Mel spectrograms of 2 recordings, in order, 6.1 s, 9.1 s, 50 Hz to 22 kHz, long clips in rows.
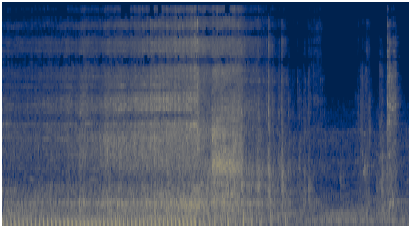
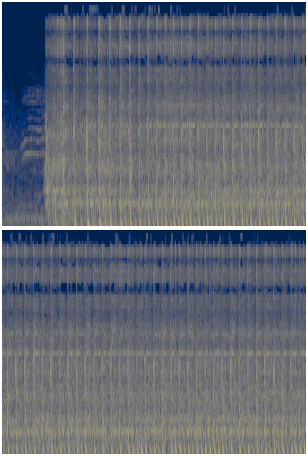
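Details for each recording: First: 5.5 hp Briggs & Stratton go-kart engine after reattaching the loose throttle cable, choke off; even thumping about three beats a second with throttle response, winding down cleanly as throttle closes. Normal running. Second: NASCAR-style go-kart with a 5.5 hp Briggs & Stratton engine, started on choke after sitting a week and a half. Uneven single thumps around idle that never clear up; rough running because the throttle cable had come loose from its hanger.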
